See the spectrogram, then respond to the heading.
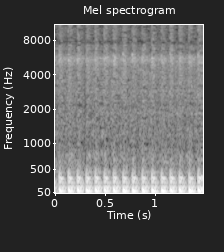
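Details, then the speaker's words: DVX400 quad, cold start on choke in sub-freezing weather after repair and reassembly: single cylinder thumping evenly, about nine beats a second, ticking noise gone, much quieter; normal idle, idle to be raised slightly. "Oh my gosh, it is so much quieter now. Yeah, she sounds so much better. No ticking noise whatsoever."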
